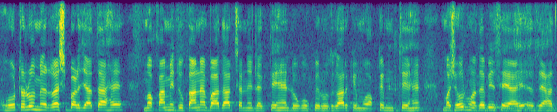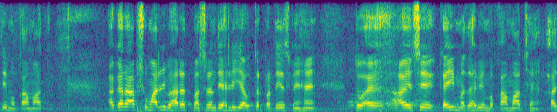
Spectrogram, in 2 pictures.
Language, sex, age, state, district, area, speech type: Urdu, male, 60+, Uttar Pradesh, Azamgarh, rural, spontaneous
